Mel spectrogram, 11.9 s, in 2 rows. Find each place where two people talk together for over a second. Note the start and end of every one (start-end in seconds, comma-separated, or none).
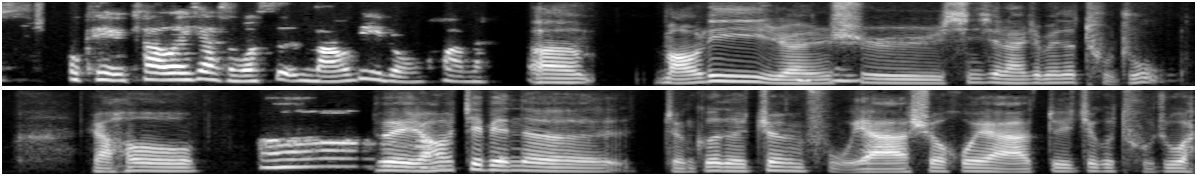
none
